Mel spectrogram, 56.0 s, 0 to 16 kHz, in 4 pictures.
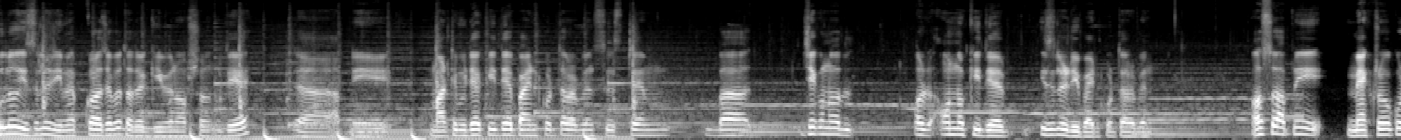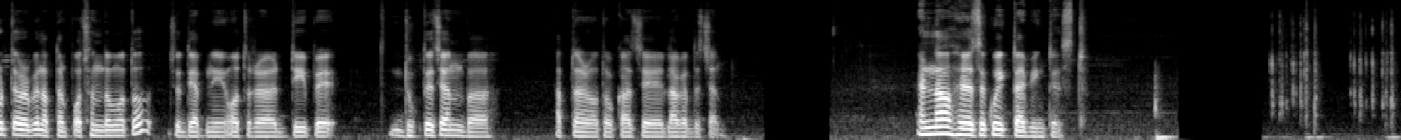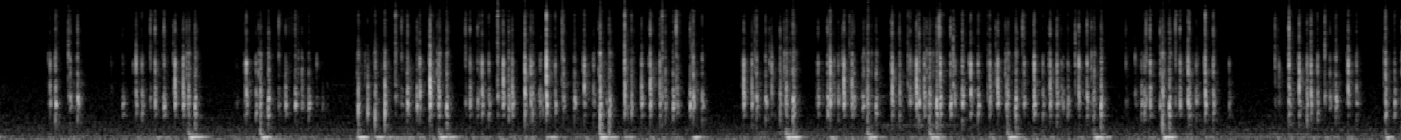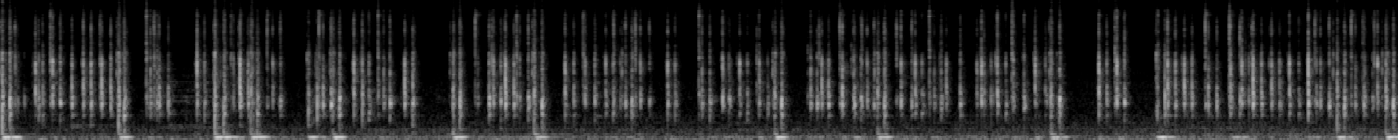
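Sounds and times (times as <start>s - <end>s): mechanical keyboard typing: 26.7s - 56.0s.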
